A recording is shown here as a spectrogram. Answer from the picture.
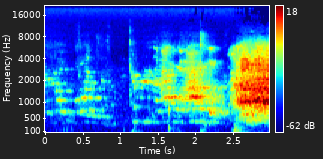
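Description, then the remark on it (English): A basketball crowd of fans cheers during the third quarter of a game as a player shoots free throws, starting with scattered voices and shouts, then swelling into a loud, dense roar over the final half-second. “Crowd getting into it a bit.”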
